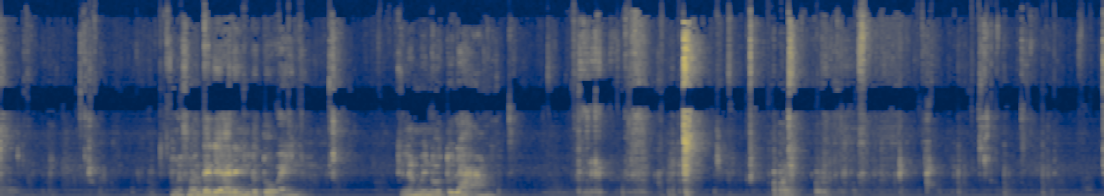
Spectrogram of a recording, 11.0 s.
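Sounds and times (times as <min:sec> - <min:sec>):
person chewing with wet mouth clicks: 0:03.2 - 0:04.0.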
